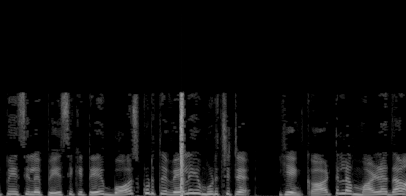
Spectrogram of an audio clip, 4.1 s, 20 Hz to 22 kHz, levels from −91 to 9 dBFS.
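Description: Throughout the speech, nothing sounds above 11.6 kHz, and weak detail flickers in and out, giving a watery, swirly quality with chirpy sibilants and smeared attacks. This is likely MP3 compression at a low bitrate, roughly 40 kbps. Unlike a simple low-pass filter, the damage shifts from frame to frame.

From 1.80 to 1.82 s, between "பேசிக்கிட்டே பாஸ் கொடுத்த" and "முடிச்சுட்டேன் என்", a 20 ms burst of digital noise cuts in. This is an uninitialised buffer: a block was played before any audio was written to it, so leftover memory was heard as sound. A dropout or click would be silent or brief, but this is a harsh, noisy blast lasting the whole block.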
